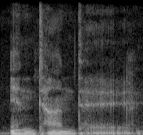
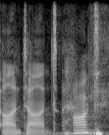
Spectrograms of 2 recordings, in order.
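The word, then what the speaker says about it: Entente: I can't I can't look away from inante in intente. I feel like we're not even saying it. How do you say it? It's the antant. It's French.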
